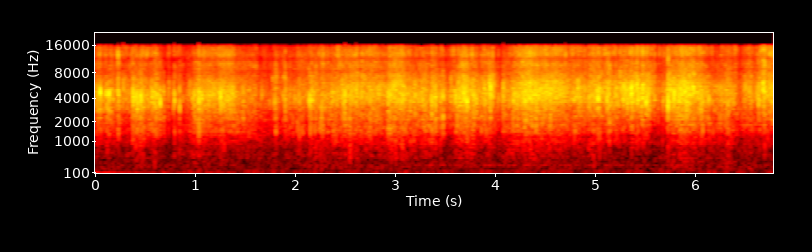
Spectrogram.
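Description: Long polished fingernails scratch across a roll of red plastic bubble wrap lying on its side. The result is a steady, bright, crinkly scratching with crackling texture, concentrated in the high range with almost no low end.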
